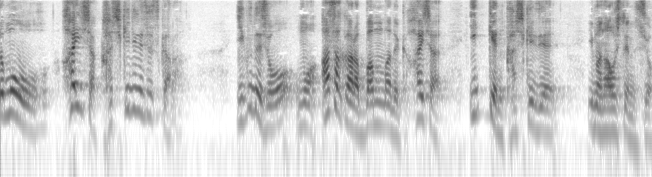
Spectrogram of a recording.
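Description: A man talks at a very fast pace with very wide swings in pitch. The background is quiet. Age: 50s. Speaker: real estate company head and seminar speaker; presenter. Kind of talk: seminar talk. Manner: many fillers, halting. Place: meeting room. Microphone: podium.

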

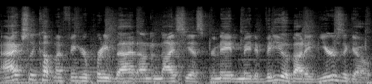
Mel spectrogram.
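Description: Clear music plays in the background while a man talks at a very fast pace with ordinary pitch variation. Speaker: airsoft hobby reviewer. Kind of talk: casual vlog chat. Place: home room. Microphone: camera far.

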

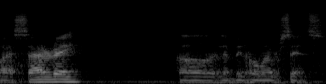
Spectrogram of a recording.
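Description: The voice has a bright, sharp tone. Light background noise and audible room echo come through. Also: man. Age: 40s. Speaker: vlogger, injured father; vlogger. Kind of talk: casual video diary. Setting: hospital room. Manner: halting, many fillers. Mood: calm, matter-of-fact. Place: home room. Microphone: camera far.

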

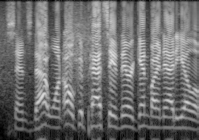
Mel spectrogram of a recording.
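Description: The tone is relaxed. The sound is dry with no echo, over light background noise. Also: man. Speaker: sports commentator. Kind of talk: live sports commentary over hockey game highlights. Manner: excitable on goals, then relaxed analytical asides. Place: stadium.

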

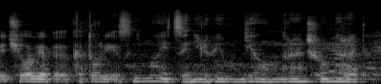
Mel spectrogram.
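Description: A man's voice at a moderate pace over noticeable background noise. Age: 30s. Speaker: video blogger; vlogger. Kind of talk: monologue to camera. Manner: halting, repetitive. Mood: reflective, serious. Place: home room. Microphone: camera far.

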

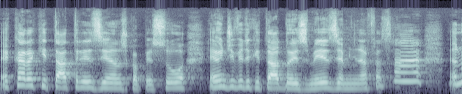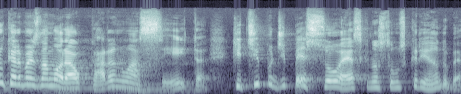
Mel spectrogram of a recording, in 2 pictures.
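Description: Her pitch swinging very widely, a woman talks very fast. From Brazil, São Paulo. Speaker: crime analyst. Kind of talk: casual chat. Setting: studio. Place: studio. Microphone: studio mic.

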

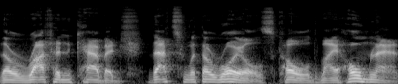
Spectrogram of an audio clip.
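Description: In a very clean recording with a silent background, a man does a put-on character voice at a fairly low pitch and a fairly slow pace.

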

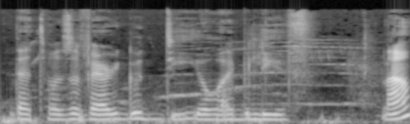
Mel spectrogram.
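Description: A woman is heard in a dry recording with no echo, with loud noise in the background. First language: Portuguese. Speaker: YouTuber building a house. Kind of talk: casual vlog narration. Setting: outdoors at a building lot. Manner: repeats and stumbles over words. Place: open country. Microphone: phone near.

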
